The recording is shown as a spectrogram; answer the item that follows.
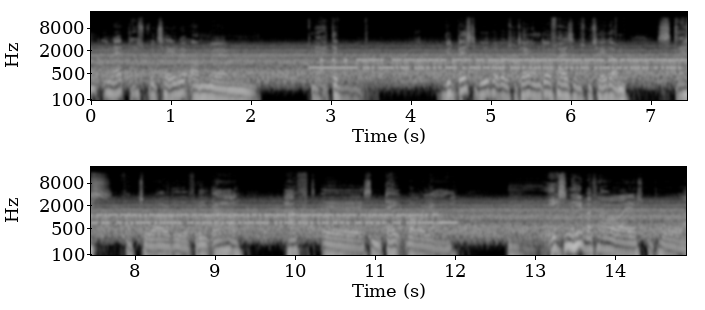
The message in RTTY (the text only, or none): LES MEMBRES DE LEGLISE SONT PARFOIS APPELES ZIONITES.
